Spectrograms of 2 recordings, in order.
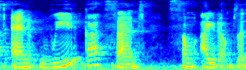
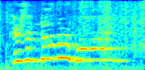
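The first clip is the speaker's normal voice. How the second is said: high surprised squeal; delighted squeal. Real, not acted. Finding another towel in the box, squealing in surprise. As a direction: squeak it out, thrilled at the find.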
